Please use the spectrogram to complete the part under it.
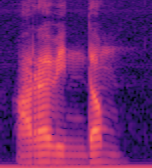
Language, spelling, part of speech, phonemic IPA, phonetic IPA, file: Tamil, அரவிந்தம், noun, /ɐɾɐʋɪnd̪ɐm/, [ɐɾɐʋɪn̪d̪ɐm], Ta-அரவிந்தம்.ogg
- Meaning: lotus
